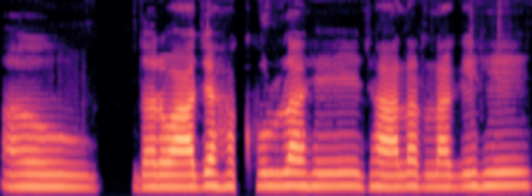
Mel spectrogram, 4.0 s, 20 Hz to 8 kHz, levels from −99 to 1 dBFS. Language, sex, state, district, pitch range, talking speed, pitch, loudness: Chhattisgarhi, female, Chhattisgarh, Korba, 180-195 Hz, 120 wpm, 185 Hz, -19 LUFS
